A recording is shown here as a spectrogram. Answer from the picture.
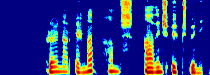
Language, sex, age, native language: Icelandic, female, 20-29, Icelandic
